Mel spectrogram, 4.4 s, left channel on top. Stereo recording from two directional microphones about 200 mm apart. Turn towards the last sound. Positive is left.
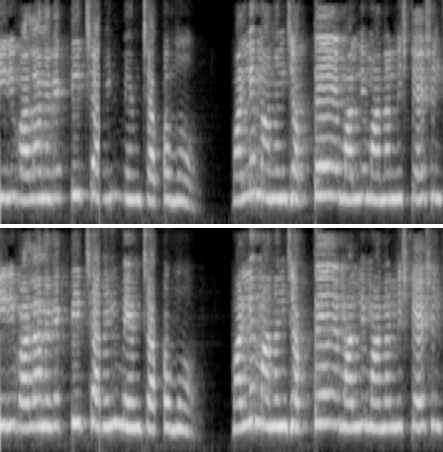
turn(degrees=65)  # may be behind; listen again after turning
